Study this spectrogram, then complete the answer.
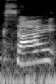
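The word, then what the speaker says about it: ξι: that's a little better so xi it makes the sound of k and s together pi p so this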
